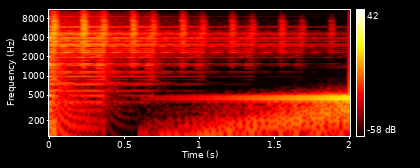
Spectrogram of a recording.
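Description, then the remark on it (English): A phone ringtone plays with a rapid, regularly pulsing high-pitched tone over a sustained low drone that steadily grows louder. No one speaks. “Hey man, you there? Pick up the phone.”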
